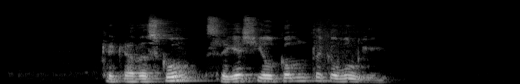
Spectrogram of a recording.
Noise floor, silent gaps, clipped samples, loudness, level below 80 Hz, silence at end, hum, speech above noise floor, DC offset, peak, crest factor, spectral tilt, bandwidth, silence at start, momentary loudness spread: -75 dBFS; none; under 0.1%; -23 LUFS; -78 dBFS; 1.35 s; none; 53 dB; under 0.1%; -6 dBFS; 18 dB; -6 dB/octave; 10 kHz; 1.05 s; 11 LU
